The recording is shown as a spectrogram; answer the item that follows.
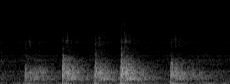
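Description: Pen stylus knocking and rubbing on an interactive display while handwriting: about five short strokes, each starting with a sudden knock that fades within a fraction of a second.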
